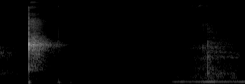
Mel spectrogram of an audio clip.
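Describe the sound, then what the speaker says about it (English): A single sharp finger snap rings out close and crisp, followed by silence and then a low, steady hum with faint noise. "You're going to see it like magic when I snap my fingers"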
